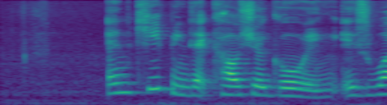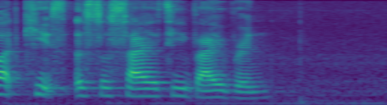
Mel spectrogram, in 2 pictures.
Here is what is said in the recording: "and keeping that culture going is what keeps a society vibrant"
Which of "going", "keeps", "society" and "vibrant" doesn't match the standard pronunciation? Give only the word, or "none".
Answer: vibrant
